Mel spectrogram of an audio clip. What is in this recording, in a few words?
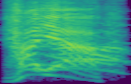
"hiya", voice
